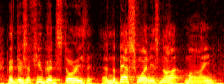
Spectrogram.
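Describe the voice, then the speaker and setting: Speaking with a Canadian accent, a man has a high pitch and a dark, mellow tone. He talks at a fairly quick pace amid audible room echo. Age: 70s. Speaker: retired bear biologist. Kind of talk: public lecture. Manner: animated storytelling.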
